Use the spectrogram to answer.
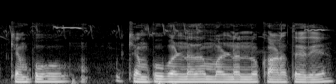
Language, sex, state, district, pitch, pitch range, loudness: Kannada, male, Karnataka, Bidar, 120 Hz, 115-125 Hz, -15 LUFS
